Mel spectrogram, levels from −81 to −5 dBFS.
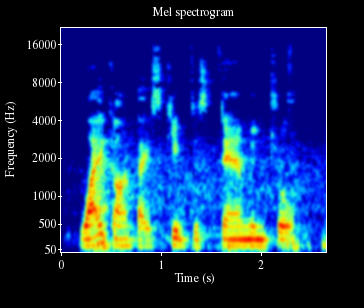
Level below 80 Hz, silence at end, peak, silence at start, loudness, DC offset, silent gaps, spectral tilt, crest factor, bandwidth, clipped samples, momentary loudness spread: -48 dBFS; 0 s; -2 dBFS; 0.2 s; -20 LUFS; under 0.1%; none; -6 dB/octave; 18 dB; 15 kHz; under 0.1%; 8 LU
